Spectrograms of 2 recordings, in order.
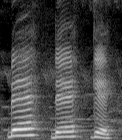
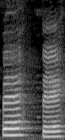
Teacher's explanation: berdasarkan pita suara yaitu yang bersuara B G dan yang tak bersuara yaitu P T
